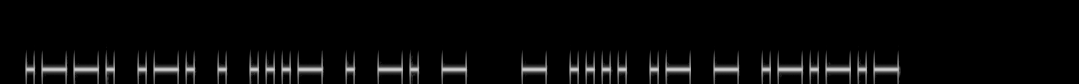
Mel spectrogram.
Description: Morse code, heard as a keyed tone, about 15 wpm, 700 Hz. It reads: PREVENT THAT.
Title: Sentences from Top 1100 Words 15wpm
